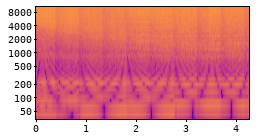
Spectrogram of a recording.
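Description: Electronic house music: a rapidly pulsing synth bassline in an even rhythm, stepping to a new note about a second in and again near three seconds.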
